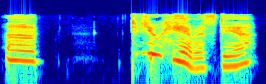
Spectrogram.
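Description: A woman's voice: high-pitched, very animated, slow, no room sound, lo-fi sound, voice pushed up, heavily acted. A woman voicing a nervous, respectable middle-aged mother in an audiobook. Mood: anxious. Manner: anxious, hushed. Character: anxious, proper baker's wife, middle-aged mother.

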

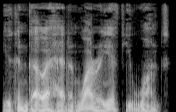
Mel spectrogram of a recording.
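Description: Male narrator as weary stoic innkeeper, low pitch, dry wit, dismissive, storybook character. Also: steady tone, moderate pace, creaky, no room sound.

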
